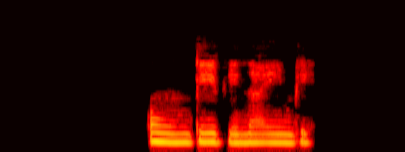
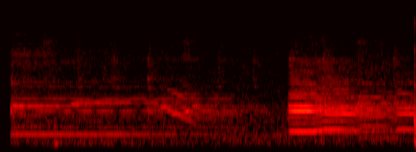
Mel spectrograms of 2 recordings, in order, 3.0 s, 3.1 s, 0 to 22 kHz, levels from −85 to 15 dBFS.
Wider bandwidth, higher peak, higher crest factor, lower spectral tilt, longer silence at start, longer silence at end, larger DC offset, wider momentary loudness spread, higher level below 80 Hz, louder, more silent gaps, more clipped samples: second, 6 kHz vs 16 kHz; first, -14 dBFS vs -34 dBFS; about the same, 16 dB vs 18 dB; first, -8.5 dB/octave vs -2 dB/octave; first, 1.1 s vs 0.1 s; first, 0.7 s vs 0 s; neither; second, 6 LU vs 15 LU; first, -72 dBFS vs under -90 dBFS; first, -27 LUFS vs -52 LUFS; neither; neither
